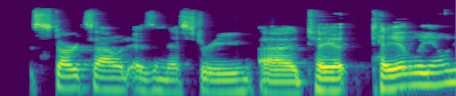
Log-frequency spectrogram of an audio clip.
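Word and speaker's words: Téa Leoni: Taya Leone, is that how you say her name? Taya? Yeah, Taya Leone.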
